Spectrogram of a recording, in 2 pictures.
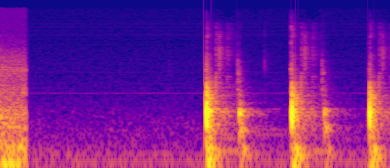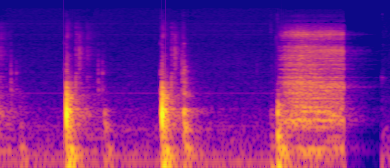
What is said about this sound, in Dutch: Deurtje open.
